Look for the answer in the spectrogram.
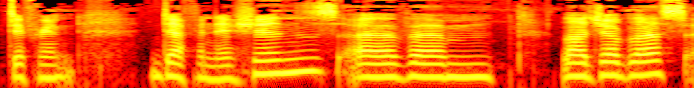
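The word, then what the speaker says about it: diablesse: So it's pronounced with like a J sound, like la jobless, but it is spelled not that, with a D. – Yeah, it's D-I-A-B-L-E-S-S-E.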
